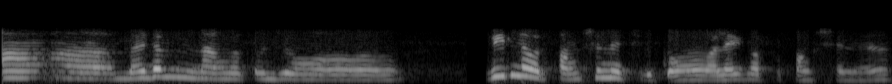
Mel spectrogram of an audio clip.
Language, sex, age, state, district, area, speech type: Tamil, female, 18-30, Tamil Nadu, Viluppuram, urban, conversation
